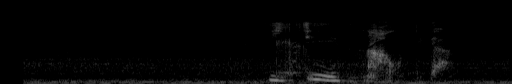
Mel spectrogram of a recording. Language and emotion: Russian, angry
